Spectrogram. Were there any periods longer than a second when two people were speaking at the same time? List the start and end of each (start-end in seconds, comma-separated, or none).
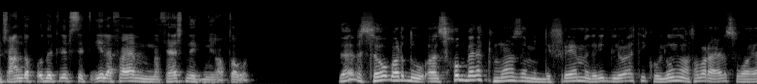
none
